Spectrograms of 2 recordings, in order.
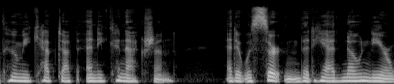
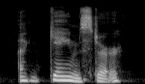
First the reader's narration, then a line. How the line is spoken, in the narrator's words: she cried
